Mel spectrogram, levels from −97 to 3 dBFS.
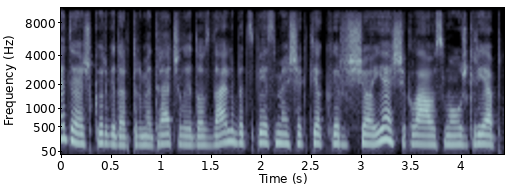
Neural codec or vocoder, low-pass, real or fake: autoencoder, 48 kHz, 128 numbers a frame, DAC-VAE, trained on Japanese speech; 9.9 kHz; fake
